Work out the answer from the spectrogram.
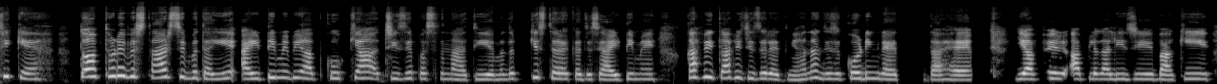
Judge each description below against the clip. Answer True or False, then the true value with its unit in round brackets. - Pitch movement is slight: False (3.7 semitones)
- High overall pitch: True (255 Hz)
